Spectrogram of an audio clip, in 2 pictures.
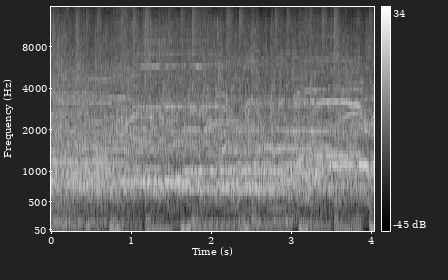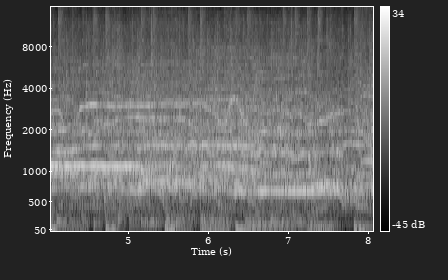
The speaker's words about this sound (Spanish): ¡Oh! Ese pelirrojo que está por ahí, él siempre, él grita igual. Su grito es igual siempre.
